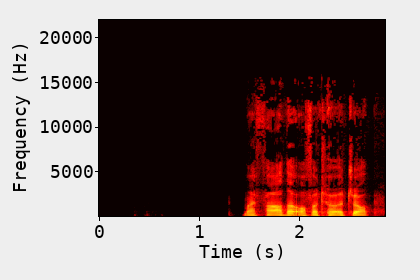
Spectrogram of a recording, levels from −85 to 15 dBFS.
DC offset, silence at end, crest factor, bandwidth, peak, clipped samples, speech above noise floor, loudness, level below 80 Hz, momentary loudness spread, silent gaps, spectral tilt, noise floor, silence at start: under 0.1%; 0.2 s; 20 dB; 15.5 kHz; -2 dBFS; under 0.1%; 66 dB; -20 LUFS; -60 dBFS; 10 LU; none; -6.5 dB/octave; -85 dBFS; 1.45 s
